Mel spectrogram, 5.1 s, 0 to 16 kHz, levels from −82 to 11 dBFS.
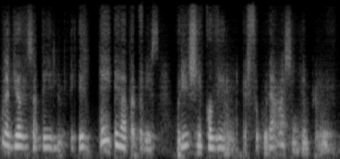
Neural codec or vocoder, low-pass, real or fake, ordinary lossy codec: codec, 44.1 kHz, 0.9 kbps, DAC; 14.4 kHz; fake; Opus, 64 kbps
